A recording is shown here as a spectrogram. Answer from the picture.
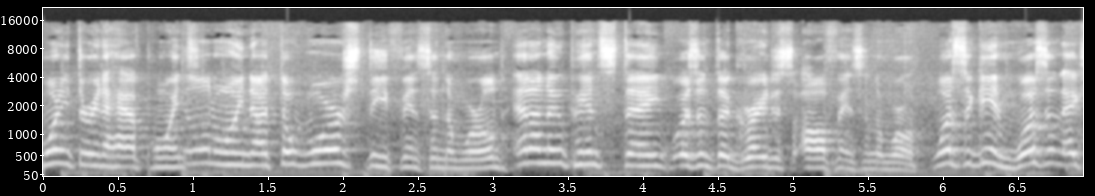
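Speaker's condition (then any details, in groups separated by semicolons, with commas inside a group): No condition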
